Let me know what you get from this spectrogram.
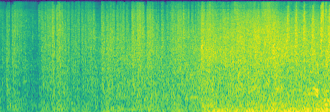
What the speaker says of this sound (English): This red barrel right there that just keeps exploding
